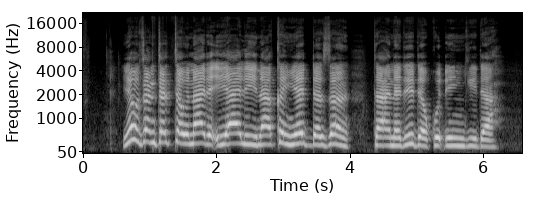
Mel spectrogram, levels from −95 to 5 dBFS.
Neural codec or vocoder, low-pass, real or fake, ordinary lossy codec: vocoder, 44.1 kHz, 128 mel bands every 512 samples, BigVGAN v2; 19.8 kHz; fake; none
